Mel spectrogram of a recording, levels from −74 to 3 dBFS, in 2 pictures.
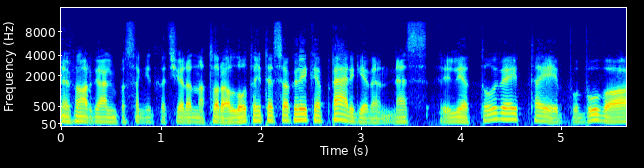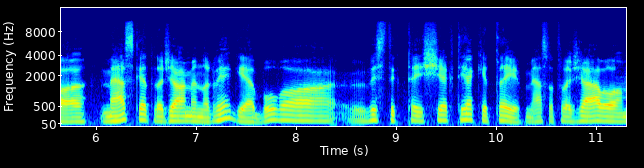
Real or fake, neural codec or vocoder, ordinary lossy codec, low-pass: fake; codec, 16 kHz in and 24 kHz out, 0.6 kbps, FocalCodec, streaming, 4096 codes; MP3, 64 kbps; 10.8 kHz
